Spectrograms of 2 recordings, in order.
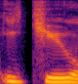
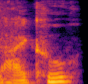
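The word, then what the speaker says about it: iQOO: Vivo has its own little universe, right, with EQ or IQ. How do you say that? Is it EQ or IQ? I think it's IQ. Like I quest on and on. It's IQ.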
